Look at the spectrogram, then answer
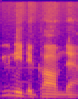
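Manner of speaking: firm, emphatic, not super aggressive. Warning a drunk at the bar while in character: firm, not super aggressive. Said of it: "really trying to get the point across".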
